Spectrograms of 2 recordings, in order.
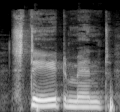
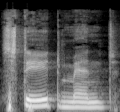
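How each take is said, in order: First: Said in the usual way. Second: statement drawn out slowly; slow teaching read. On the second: Shown as a demonstration. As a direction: sound out statement slowly for the class. (Statement धीरे-धीरे) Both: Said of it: "तो पूरी meaning क्या बन गई?".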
